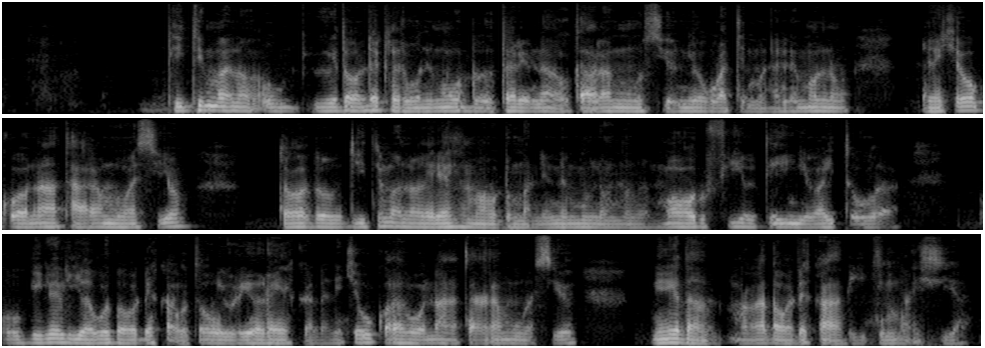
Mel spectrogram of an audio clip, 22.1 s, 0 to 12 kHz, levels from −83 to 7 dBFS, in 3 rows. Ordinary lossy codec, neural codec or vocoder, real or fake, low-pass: none; codec, 24 kHz, 1.5 kbps, HILCodec; fake; none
